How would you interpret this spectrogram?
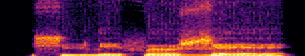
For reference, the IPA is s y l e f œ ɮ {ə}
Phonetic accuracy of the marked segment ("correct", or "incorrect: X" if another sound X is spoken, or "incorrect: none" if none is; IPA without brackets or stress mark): incorrect: ɛ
